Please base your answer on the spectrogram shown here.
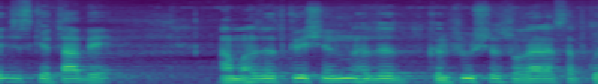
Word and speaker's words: کرشن: سے ہو سکتا ہے، دوسرے کرشن کا ایک تلفظ کاہن بھی ہو سکتا ہے، کیونکہ رے بعض دفعہ تحلیل ہو جایا کرتی ہے۔ اسی حدیث پر بنا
